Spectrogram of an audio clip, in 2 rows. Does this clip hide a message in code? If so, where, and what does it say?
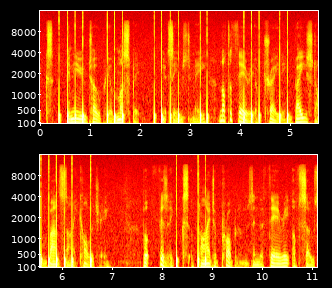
Yes: tap code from 0.4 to 8.9 s, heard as knocks on a wall, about 7 knocks a second, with speech in English. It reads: SRMV B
